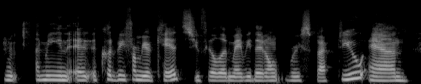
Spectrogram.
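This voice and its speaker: A woman giving a casual online talk with slides, slightly nasal from a cold, with halting speech and frequent restarts. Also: fairly low pitch, steady tone, dry recording, clean studio sound. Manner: halting, many restarts and repeated words. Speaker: presenter.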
